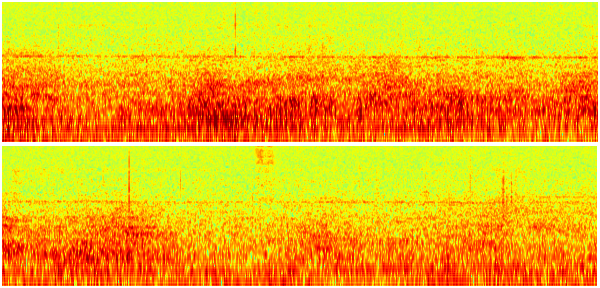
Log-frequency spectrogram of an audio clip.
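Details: Steady rumble of vehicle or aircraft engine noise fills the background, with no animal voice heard.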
